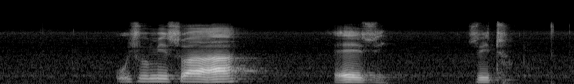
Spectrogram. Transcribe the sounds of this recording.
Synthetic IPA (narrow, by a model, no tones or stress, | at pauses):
ṵt͡ʃʰumiswaɦa | ɦezʷi | z̥ʷiːtʰu̥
